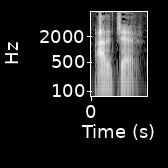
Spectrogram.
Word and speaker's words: Archer: T-I-M-O-T-H-Y, Timothy, Archer, A-R-C-H-E-R.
